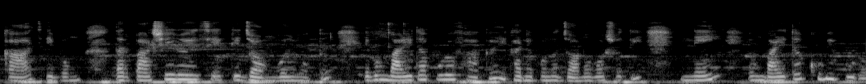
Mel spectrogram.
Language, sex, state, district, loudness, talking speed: Bengali, female, West Bengal, Dakshin Dinajpur, -24 LUFS, 140 wpm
